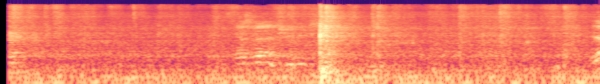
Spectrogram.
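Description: One sharp smack of a padded boxing glove landing a punch about three seconds in, over a steady low rumble.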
